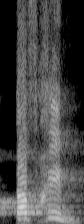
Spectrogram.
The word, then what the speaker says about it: tafkhim: sama-sama yang pertama ra tafimim sekali lagi sebut tafkim macam mana Eja tafhim itu bahasa Melayu Ustaz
